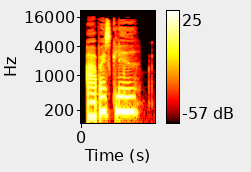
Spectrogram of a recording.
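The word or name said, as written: arbejdsglæde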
